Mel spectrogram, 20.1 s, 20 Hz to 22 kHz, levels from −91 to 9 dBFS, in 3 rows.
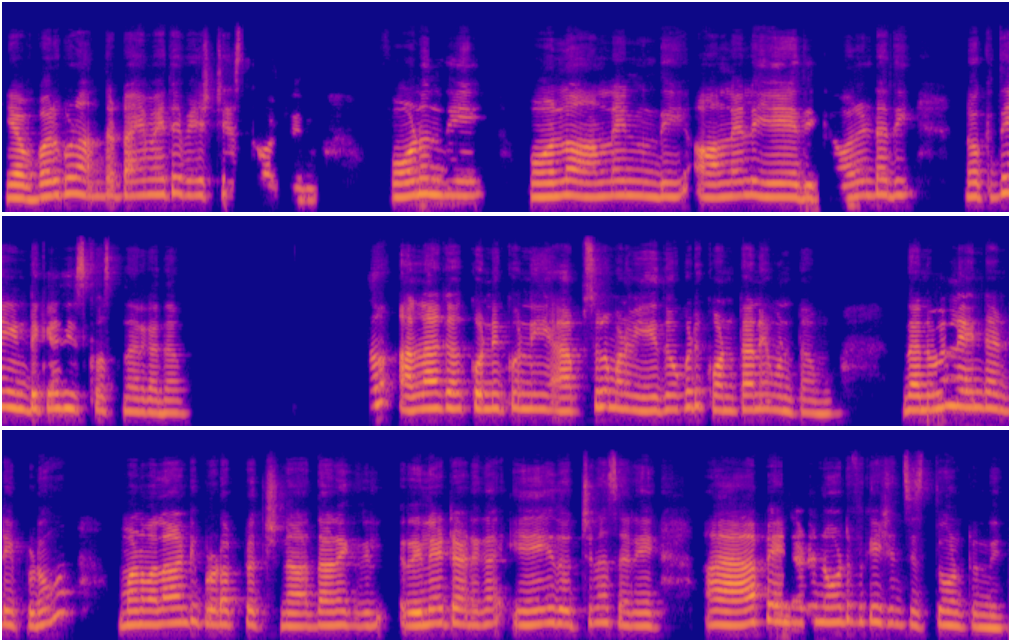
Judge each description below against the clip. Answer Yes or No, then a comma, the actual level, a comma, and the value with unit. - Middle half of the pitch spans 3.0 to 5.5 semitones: No, narrow, 2.4 semitones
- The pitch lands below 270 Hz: Yes, high, 245 Hz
